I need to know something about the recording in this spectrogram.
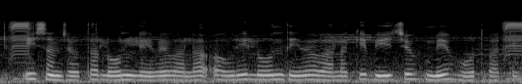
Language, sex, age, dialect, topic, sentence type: Bhojpuri, female, 25-30, Northern, banking, statement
